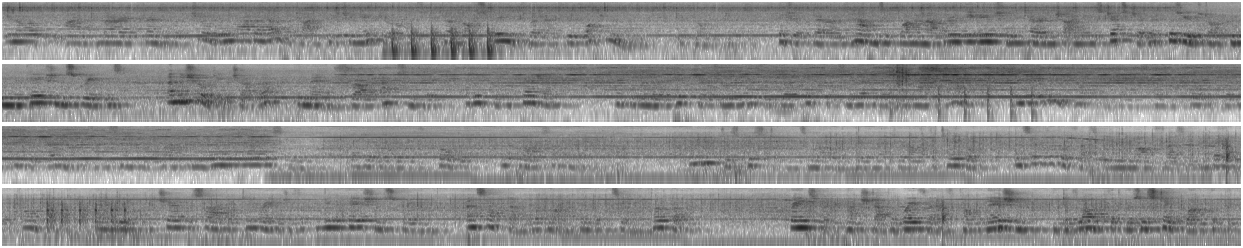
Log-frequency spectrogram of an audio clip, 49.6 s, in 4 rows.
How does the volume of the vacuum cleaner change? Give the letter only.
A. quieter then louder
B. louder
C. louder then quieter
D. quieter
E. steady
C.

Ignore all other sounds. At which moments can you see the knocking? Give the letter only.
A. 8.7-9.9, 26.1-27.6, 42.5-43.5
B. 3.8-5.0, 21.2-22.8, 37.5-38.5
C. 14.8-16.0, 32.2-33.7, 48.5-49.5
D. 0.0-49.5
B.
